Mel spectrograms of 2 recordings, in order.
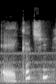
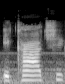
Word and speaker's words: Hecate: Bom, aqui no Brasil a gente costuma falar Hecate, mas também tem essa variação de pronúncia, né? Nos hinos, por exemplo, a gente escuta como Hecate ou algo com uma pronúncia como Hecate. Então varia, mas podemos chamá-la de Hecate sem problemas.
